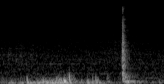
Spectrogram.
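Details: VW Golf 6 door: quiet power window motor run, then one sharp clack as the glass moves; a known Golf 6 fault, door being dismantled to find the cause.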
